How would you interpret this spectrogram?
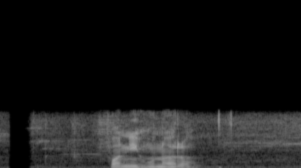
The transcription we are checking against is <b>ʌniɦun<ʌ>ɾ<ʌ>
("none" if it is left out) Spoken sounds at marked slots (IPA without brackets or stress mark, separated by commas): p, ʌ, ʌ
